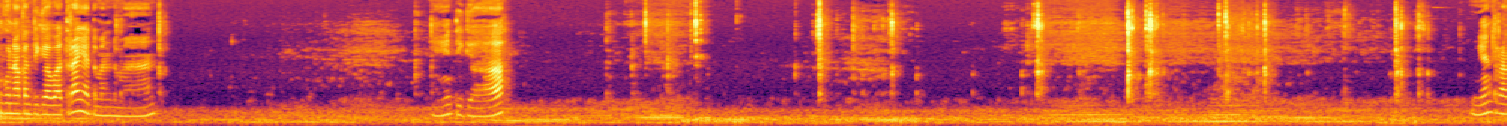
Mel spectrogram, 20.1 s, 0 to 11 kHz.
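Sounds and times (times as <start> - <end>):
low handling rumble: 0.0 - 20.0
batteries and plastic clicking: 8.0 - 9.9, 10.6 - 12.3, 13.0 - 20.0.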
